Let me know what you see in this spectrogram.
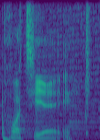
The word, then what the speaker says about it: Poitier: And this is episode 80, Poised Poitier. – Yeah, yeah, it's a solid French pronunciation that we can both do, and I'm very happy about that.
